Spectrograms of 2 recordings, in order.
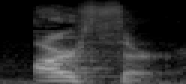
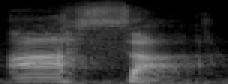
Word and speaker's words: Arthur: of king arthur pendragon arthur not asa pendragon not pen dragon prior to fake grand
